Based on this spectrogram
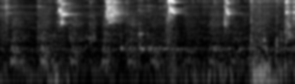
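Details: Fischer's lovebirds, parblue violet and pastel green opaline pets, chirp in the morning: quick, thin, high chirps repeated roughly every half second to second, with light clicks between.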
